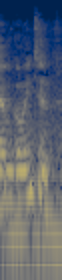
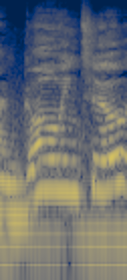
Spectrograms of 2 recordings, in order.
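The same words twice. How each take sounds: First: Said in the usual way. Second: Each word of "I'm going to" drawn out slowly; slow careful demo. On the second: Shown as a demonstration. Teacher to students, showing the full form slowly. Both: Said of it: "que é a junção de".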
